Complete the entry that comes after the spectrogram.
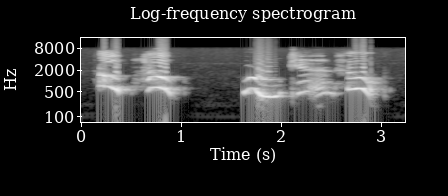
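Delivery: high, loud cry for help; a stuck duck yelling high and loud; squeaky desperate duck shout; duck calling for help. Acted. Duck calling, narrator says so.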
